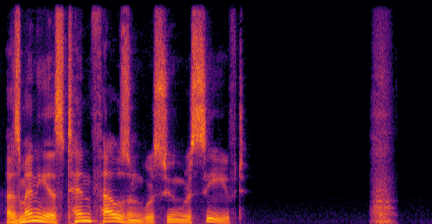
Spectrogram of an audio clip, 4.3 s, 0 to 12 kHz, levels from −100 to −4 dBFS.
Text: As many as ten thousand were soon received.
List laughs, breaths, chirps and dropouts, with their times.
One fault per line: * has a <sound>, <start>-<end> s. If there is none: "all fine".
* has a breath, 3.7-4.0 s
